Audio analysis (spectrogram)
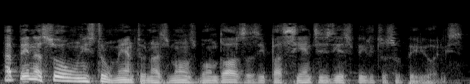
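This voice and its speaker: An actor playing a patient spiritist mentor in an audio drama, with a Brazilian accent and a formal, measured, preacherly delivery. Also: male voice, low-pitched, sing-song, vocal fry, dark tone, breathy edge, full character voice. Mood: earnest, instructive. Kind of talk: audio drama acting, didactic monologue. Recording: dull lo-fi audio.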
